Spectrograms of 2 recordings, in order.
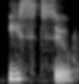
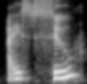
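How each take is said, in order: First: The first part begins with an 'ee' vowel. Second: The first part begins with an 'eye' vowel. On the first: The speaker calls it right. "It's Sue" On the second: The speaker calls it wrong. "I don't know if that's how you say it or not"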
